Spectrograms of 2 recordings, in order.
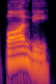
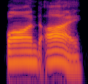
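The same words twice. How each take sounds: First: The name ends with an 'ee' sound. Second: The name ends with an 'eye' sound. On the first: This is how North Americans say it. The speaker calls it wrong. "as I hear most people in North Amer America and or Canada pronounce it" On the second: This is how Australians say it. The speaker calls it right. "we pronounce Bondi like Bond-I"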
